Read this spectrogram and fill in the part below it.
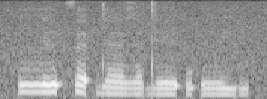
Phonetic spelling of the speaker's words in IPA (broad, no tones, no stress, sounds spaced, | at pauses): lː ɪː ʔ θ ɛː ʔ d ɛː ɣ ɛ d eː ʔ u ʔ ɪː j i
